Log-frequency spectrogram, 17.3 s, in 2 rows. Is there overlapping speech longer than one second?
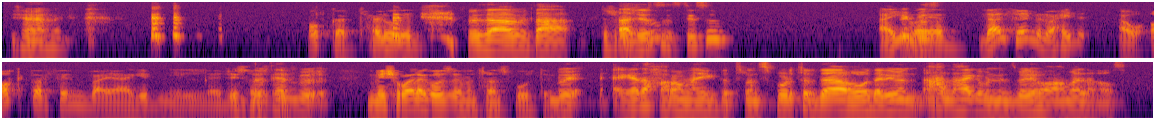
No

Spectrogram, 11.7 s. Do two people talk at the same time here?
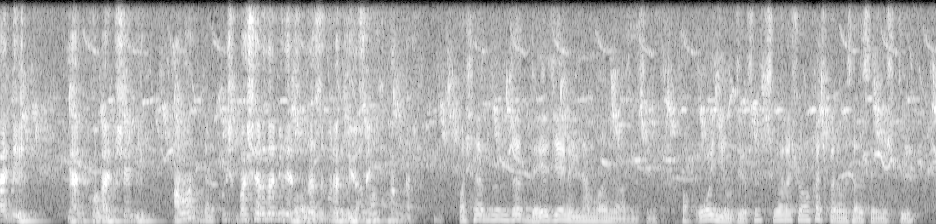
Yes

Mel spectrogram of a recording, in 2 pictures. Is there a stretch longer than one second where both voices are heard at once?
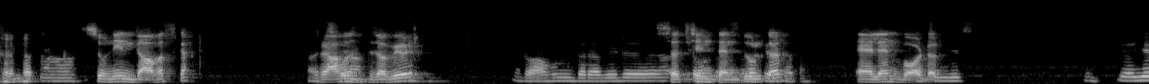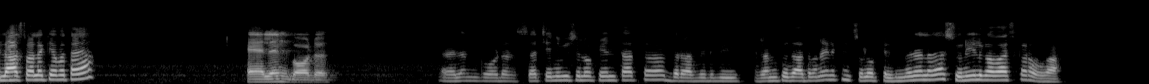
Yes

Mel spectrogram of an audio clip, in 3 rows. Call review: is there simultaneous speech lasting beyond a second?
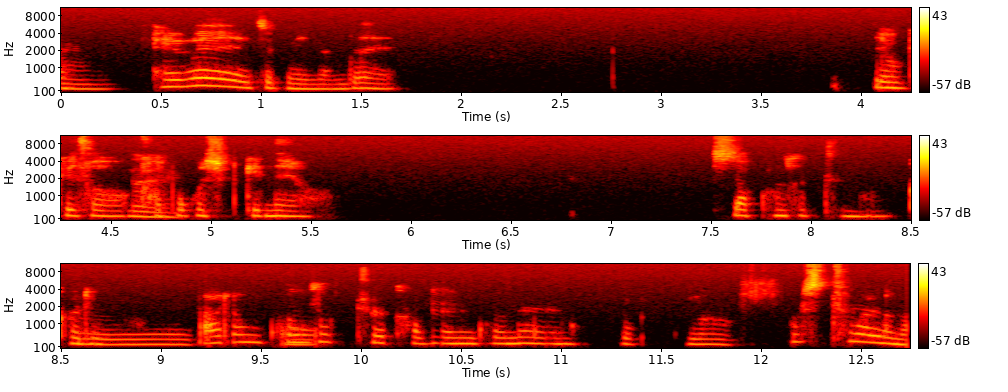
No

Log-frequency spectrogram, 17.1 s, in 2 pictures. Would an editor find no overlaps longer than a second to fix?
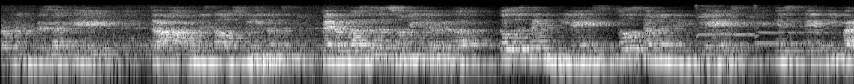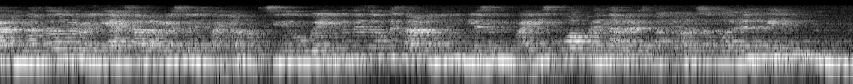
Yes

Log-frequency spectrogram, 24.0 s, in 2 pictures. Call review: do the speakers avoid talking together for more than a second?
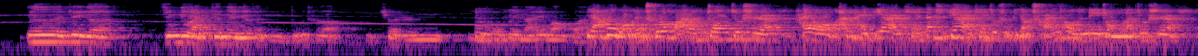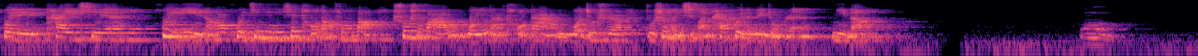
Yes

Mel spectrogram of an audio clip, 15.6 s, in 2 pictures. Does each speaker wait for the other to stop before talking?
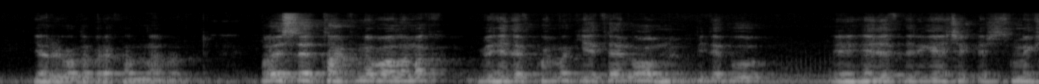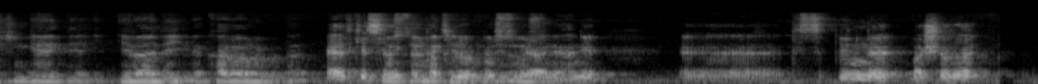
No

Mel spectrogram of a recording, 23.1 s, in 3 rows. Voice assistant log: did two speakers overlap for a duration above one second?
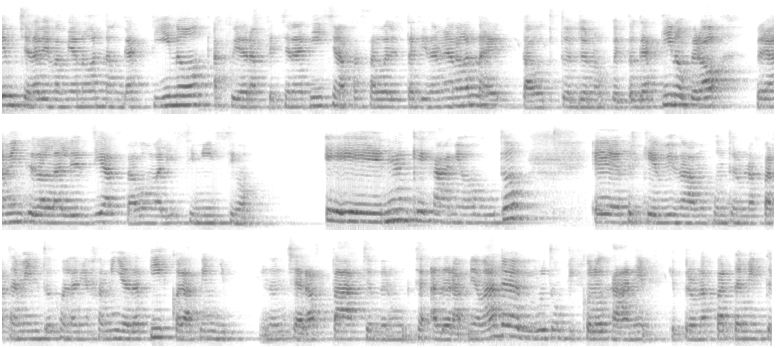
No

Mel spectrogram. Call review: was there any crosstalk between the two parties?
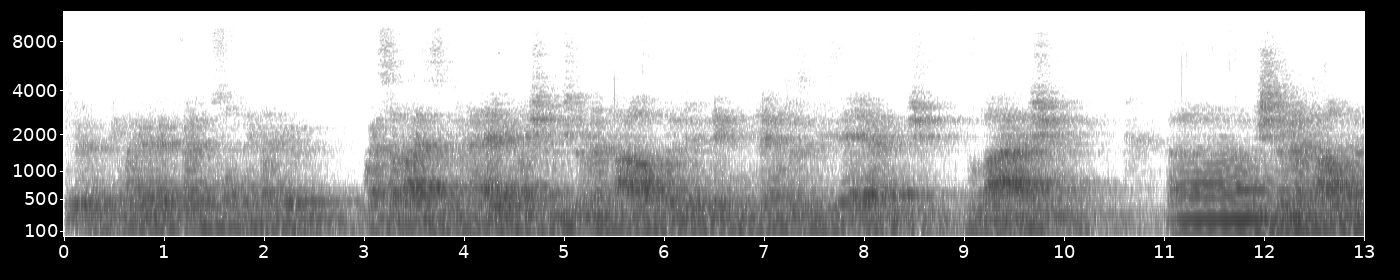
No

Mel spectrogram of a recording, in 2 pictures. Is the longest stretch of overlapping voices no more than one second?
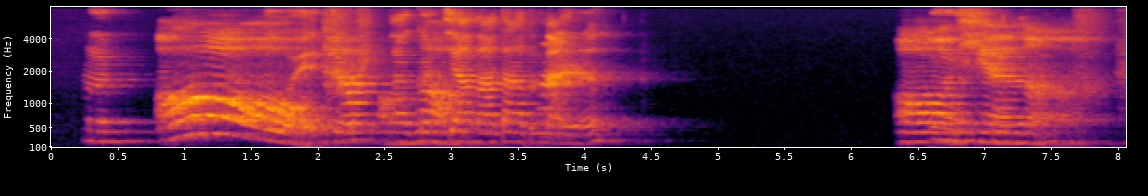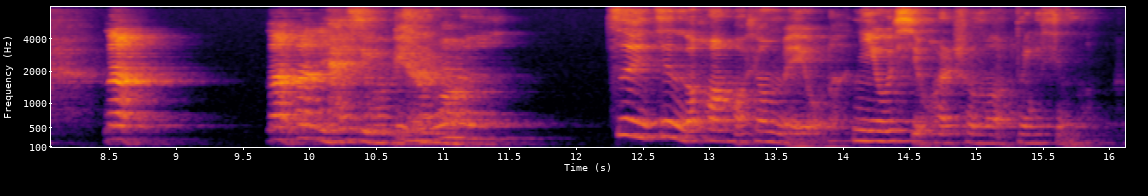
No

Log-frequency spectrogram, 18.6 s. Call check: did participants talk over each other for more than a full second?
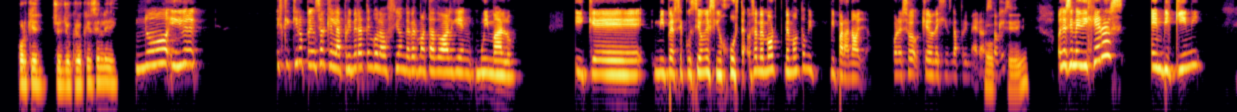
No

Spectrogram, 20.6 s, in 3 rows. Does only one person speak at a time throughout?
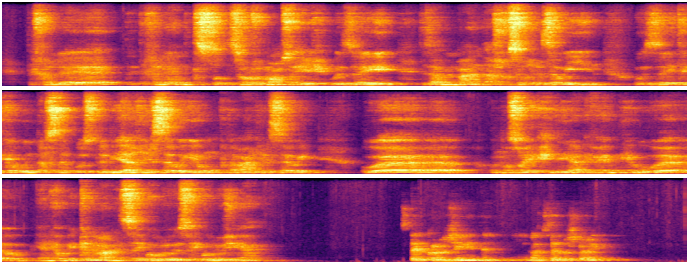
Yes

